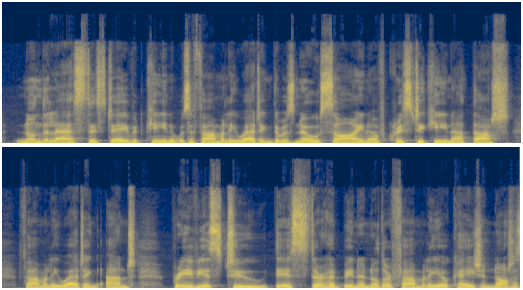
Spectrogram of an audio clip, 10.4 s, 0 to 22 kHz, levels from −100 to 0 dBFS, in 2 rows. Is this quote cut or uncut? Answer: uncut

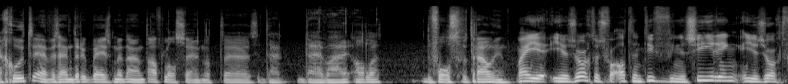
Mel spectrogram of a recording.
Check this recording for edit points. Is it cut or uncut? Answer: uncut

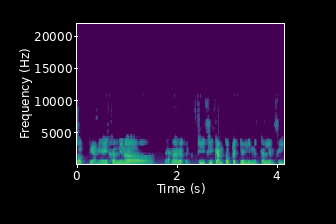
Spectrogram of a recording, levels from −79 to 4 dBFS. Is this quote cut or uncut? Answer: uncut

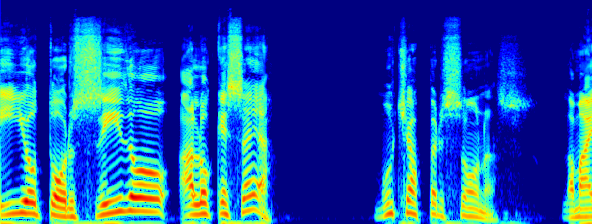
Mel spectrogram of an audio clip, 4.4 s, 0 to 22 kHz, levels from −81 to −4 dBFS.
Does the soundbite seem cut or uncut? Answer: cut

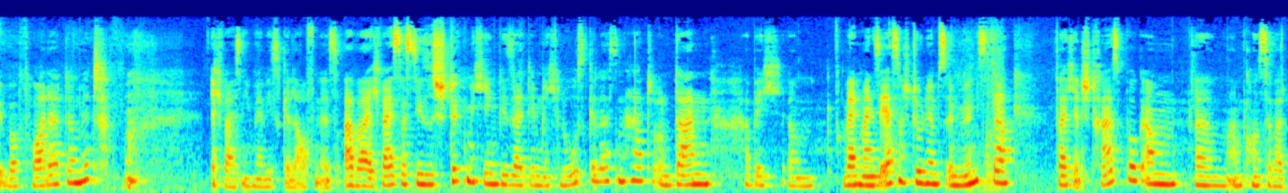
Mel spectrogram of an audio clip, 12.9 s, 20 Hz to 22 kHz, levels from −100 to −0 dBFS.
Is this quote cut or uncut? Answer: uncut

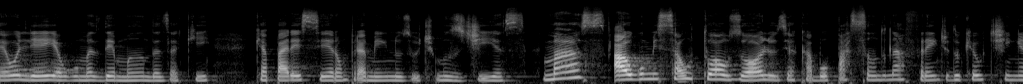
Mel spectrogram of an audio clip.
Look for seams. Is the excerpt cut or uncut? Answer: uncut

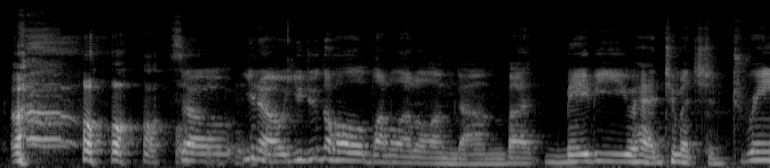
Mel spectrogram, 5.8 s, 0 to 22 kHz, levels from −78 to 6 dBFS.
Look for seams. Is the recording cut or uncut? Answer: uncut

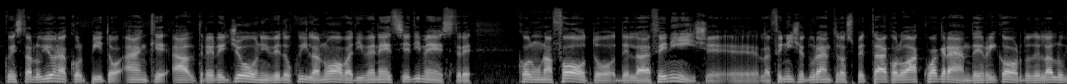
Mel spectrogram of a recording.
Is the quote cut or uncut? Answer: cut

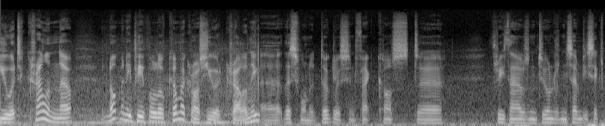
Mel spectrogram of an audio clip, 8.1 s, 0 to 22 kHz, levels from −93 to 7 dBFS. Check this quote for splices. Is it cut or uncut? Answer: cut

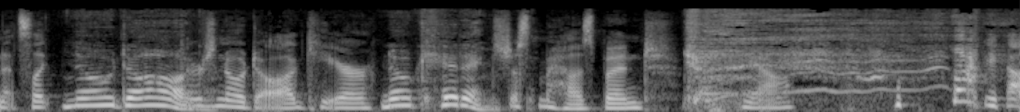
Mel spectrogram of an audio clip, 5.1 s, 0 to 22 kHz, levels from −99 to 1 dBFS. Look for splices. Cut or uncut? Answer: uncut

